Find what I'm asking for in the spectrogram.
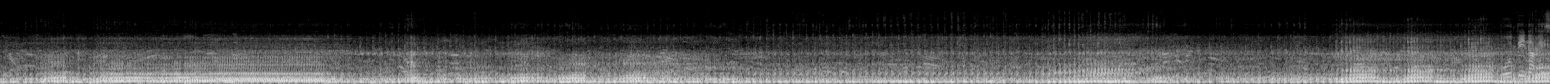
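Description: Yamaha Mio scooter engines revving at a slow drag competition motorshow, a continuous loud buzzing drone over crowd noise and an announcer's voice.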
